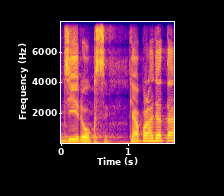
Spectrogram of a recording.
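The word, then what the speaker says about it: Xerox: तो क्या हम इसे एक्स रोक्स से पढ़ेंगे? ऐसे कुछ पड़ेंगे? नहीं पढ़ने पर ध्यान दीजिएगा उसके बाद फिर मीनिंग पर ध्यान दीजिएगा। ठीक है बच्चों? तो देखिए एक्स ई आर ओ एक्स तो इसे हम पढ़ते हैं बच्चों झेरॉक्स।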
